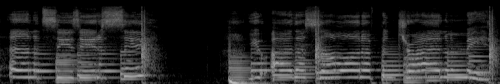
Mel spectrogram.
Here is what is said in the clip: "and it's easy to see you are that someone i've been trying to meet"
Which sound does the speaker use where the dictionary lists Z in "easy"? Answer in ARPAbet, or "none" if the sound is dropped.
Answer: Z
